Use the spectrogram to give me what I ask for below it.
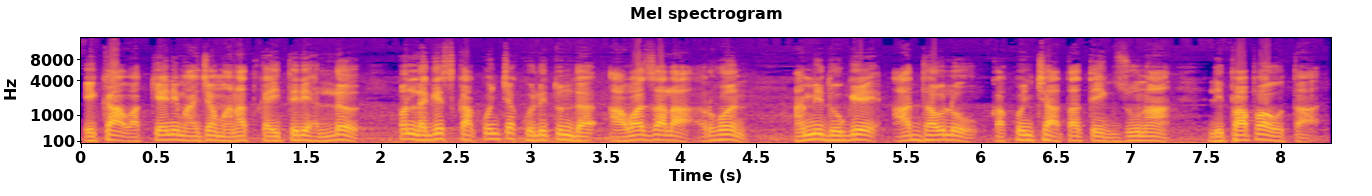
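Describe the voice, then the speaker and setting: Guy narrating a dramatic story, steady delivery, first person. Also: medium pitch, brisk, hardly any pauses, slight background noise.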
